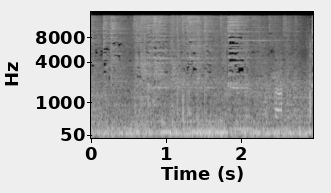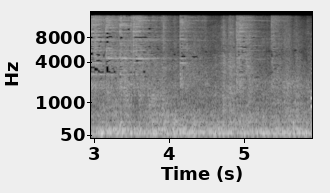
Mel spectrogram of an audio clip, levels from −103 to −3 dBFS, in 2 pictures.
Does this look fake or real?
real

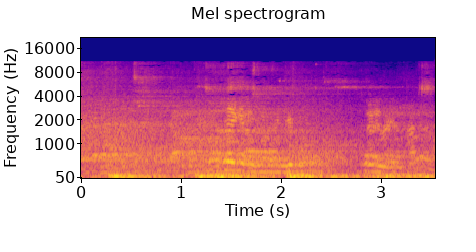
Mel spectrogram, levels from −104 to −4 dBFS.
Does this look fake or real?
real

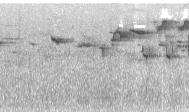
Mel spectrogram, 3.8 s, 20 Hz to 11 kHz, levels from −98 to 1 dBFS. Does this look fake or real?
real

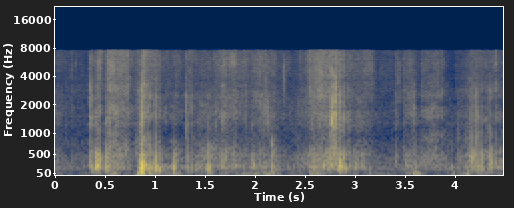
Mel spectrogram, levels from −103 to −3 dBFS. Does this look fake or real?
fake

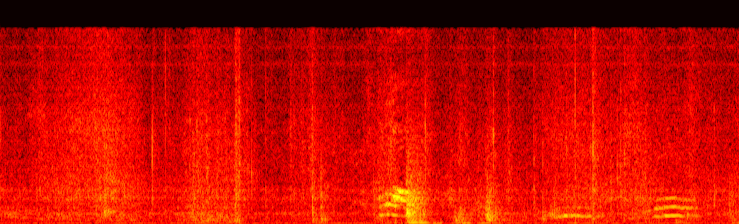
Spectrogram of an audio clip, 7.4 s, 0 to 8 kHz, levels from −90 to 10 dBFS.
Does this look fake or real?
fake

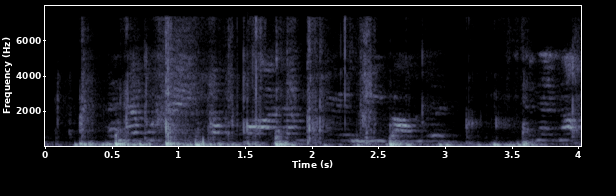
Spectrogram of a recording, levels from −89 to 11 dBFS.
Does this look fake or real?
fake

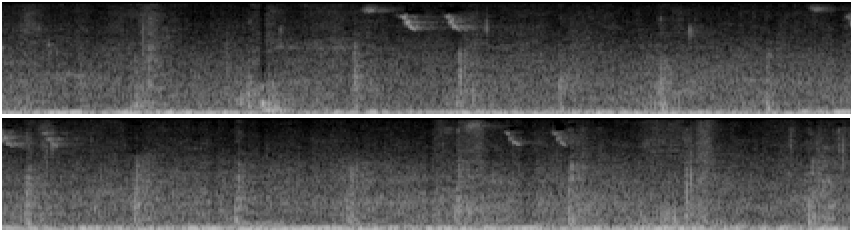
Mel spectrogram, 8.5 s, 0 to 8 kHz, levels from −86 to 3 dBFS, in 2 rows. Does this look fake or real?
real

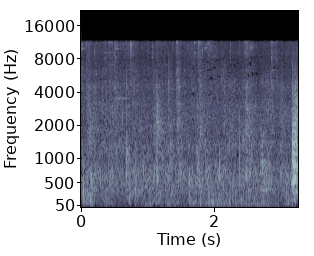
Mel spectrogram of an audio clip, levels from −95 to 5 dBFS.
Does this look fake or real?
real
